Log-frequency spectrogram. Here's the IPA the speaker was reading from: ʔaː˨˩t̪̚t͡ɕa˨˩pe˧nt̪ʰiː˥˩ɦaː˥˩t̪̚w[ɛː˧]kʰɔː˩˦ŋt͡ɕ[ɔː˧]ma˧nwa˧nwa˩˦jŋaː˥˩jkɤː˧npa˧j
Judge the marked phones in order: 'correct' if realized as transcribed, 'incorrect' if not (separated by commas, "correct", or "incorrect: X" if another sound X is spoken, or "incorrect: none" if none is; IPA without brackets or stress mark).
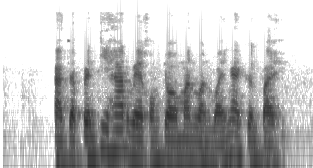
correct, correct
